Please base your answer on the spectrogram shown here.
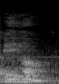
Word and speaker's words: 뱅어: 뱅어. 흰 백자 써서 백어인데 우리말로 이제 앞에 그냥 읽으면 뱅어라고 읽는데요.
